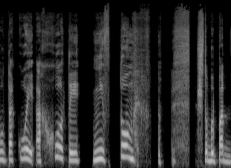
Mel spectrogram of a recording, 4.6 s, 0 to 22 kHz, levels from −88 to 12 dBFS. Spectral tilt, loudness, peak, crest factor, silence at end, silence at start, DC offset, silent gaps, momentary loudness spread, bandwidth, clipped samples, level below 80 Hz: -5 dB/octave; -22 LUFS; -6 dBFS; 16 dB; 0 s; 0 s; under 0.1%; 1.61-1.83 s, 2.22-2.39 s, 3.04-3.15 s, 3.28-3.41 s, 3.81-3.90 s; 16 LU; 19 kHz; under 0.1%; -62 dBFS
